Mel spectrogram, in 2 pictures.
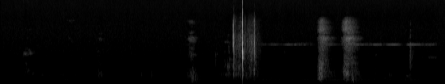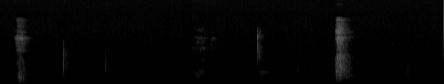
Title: Failed sneeze attempt _read description-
